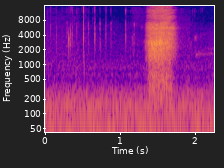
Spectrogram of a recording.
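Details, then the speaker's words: Young woman sneezing: a single loud, hissing sneeze burst under half a second, after a few quiet clicks and breaths. "that was violent 100 my god I can't stop sneezing I sneezed like seven times when I was in my downstairs"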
